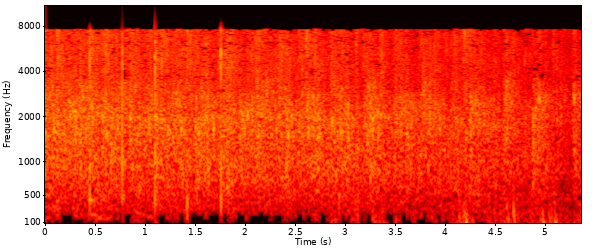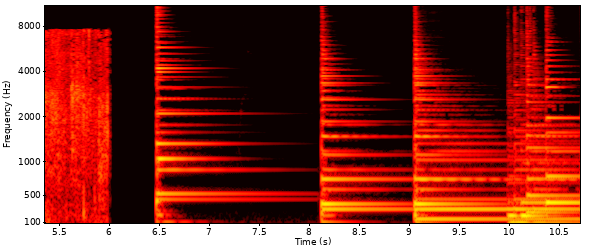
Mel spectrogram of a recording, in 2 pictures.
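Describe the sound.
An audience at a Stanford panel on the state of the legal profession applauds the panel with dense, steady clapping for about six seconds. A few ringing electronic chime tones follow, each decaying slowly.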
